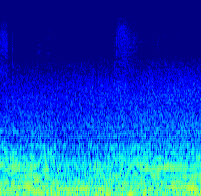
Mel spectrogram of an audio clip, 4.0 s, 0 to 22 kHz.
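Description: The 2023 Kia Sportage X-Pro's 2.5-litre four-cylinder engine pulling hard under acceleration, heard from inside the cabin, its drone rising steadily in pitch.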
